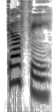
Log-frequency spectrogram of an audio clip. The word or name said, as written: guffy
